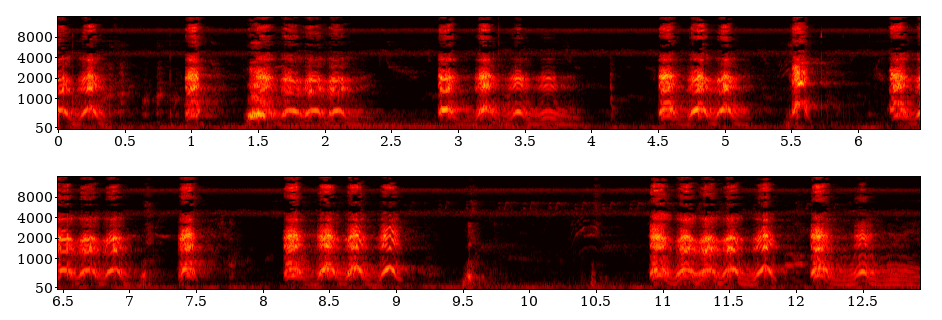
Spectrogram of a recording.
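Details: Little puppy barking eagerly in repeated bursts of shrill, clipped yaps, each run of several barks separated by short silences, with no other sounds.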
